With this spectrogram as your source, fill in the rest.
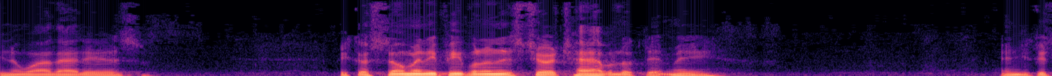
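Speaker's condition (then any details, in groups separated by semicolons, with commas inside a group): Parkinson's disease; Parkinson's disease diagnosed 15 years ago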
